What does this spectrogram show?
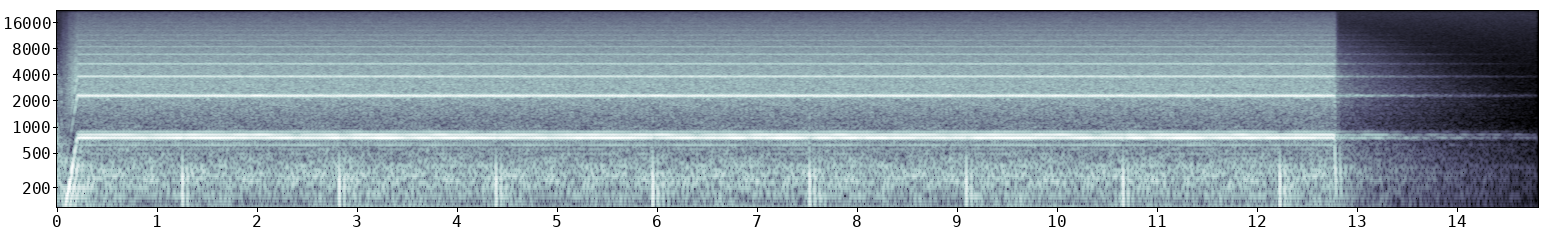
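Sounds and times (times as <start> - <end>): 
ambient pad: 0.0 - 13.9.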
